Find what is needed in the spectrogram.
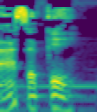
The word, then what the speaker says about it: ASCII: Ví dụ người Mỹ đã ban hành bảng mã ASC2, đọc là ASCII,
